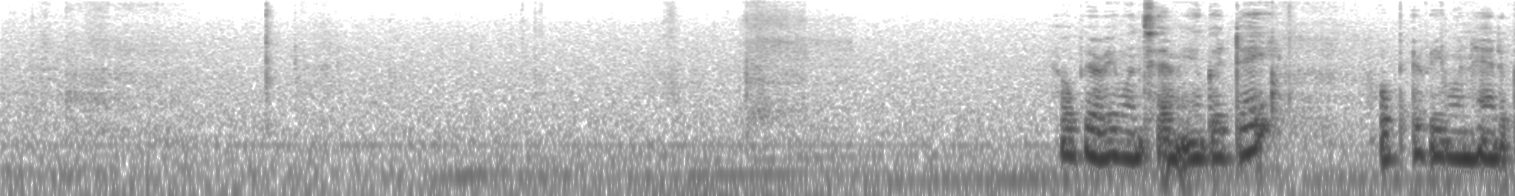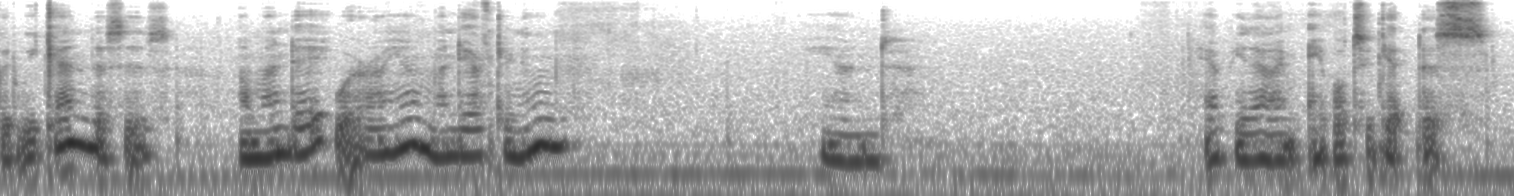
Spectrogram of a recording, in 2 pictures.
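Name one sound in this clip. Thread is pulled through cloth with a soft rustle.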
